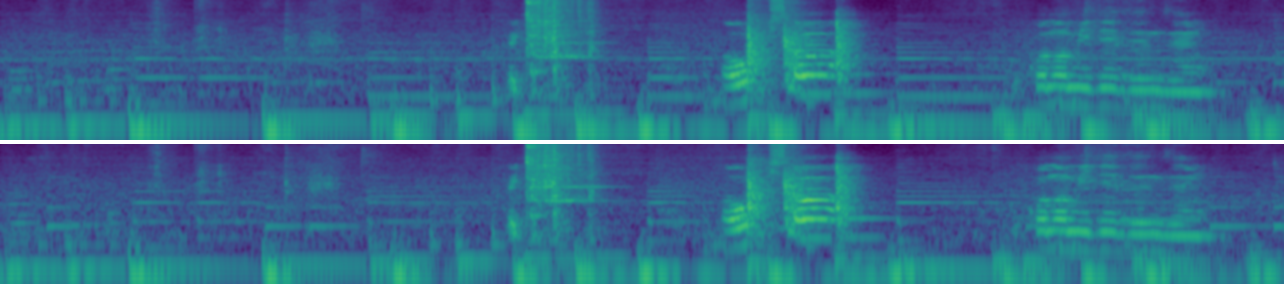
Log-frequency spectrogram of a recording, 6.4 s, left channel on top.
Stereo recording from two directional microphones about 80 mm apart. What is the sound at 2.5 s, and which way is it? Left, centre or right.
Music, centre.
